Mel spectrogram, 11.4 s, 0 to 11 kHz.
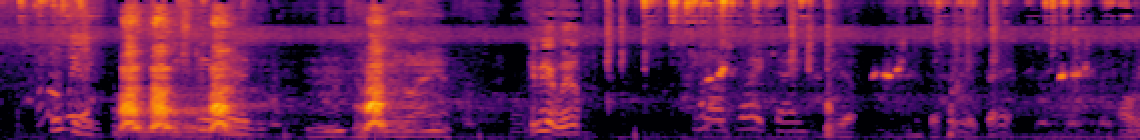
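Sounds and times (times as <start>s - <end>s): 
speech: 0.5s - 2.7s, 3.4s - 4.6s, 5.3s - 5.9s, 7.0s - 8.6s, 9.3s - 11.3s
dog barking excitedly: 1.2s - 2.4s, 3.6s - 4.0s
dog whining yelps: 10.4s - 11.2s.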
